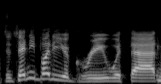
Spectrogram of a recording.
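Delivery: ordinary talk, nothing marked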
